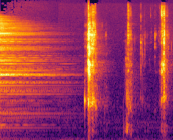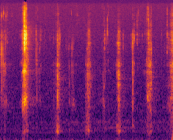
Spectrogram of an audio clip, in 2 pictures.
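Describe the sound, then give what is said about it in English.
A fading ringing tone gives way to a sharp crisp bite into a carrot stick, followed by about eight steady, rhythmic crunchy chews, loud and with no talking. “This interruption is brought to you by carrot sticks.”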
